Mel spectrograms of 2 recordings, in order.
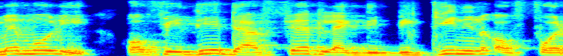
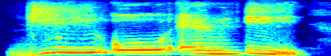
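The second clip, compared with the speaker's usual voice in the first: G O N E spelled slowly on a high pitch; spelled-out emphasis; 6 semitones higher, slower than usual. Real, not acted. Driving home that the old self is gone, spelled emphatically. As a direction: draw out each letter of G O N E, high.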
